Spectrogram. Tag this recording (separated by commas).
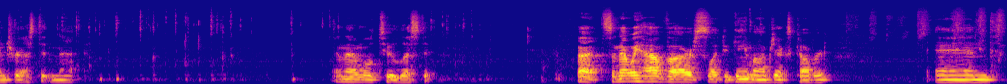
Speech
